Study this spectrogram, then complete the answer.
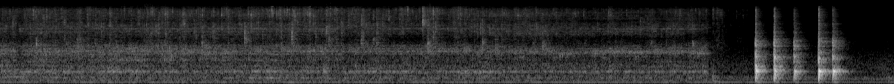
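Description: Tap water runs steadily into a pan at a kitchen sink for about seven seconds, then stops, followed by several sharp metallic clanks of the pan being handled.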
